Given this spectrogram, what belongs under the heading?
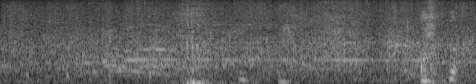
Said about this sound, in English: A round of applause for that sentiment.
